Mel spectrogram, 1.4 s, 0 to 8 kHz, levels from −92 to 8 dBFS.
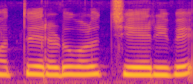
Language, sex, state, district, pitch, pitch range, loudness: Kannada, female, Karnataka, Bidar, 240 Hz, 235-245 Hz, -10 LUFS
